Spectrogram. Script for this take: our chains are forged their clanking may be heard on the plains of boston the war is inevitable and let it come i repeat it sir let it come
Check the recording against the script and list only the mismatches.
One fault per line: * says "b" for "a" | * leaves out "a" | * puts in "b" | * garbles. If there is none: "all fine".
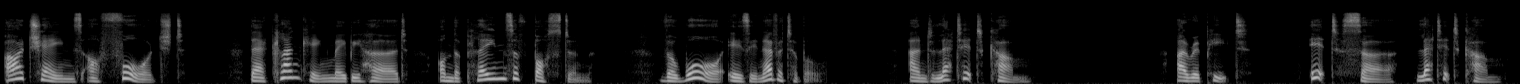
all fine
